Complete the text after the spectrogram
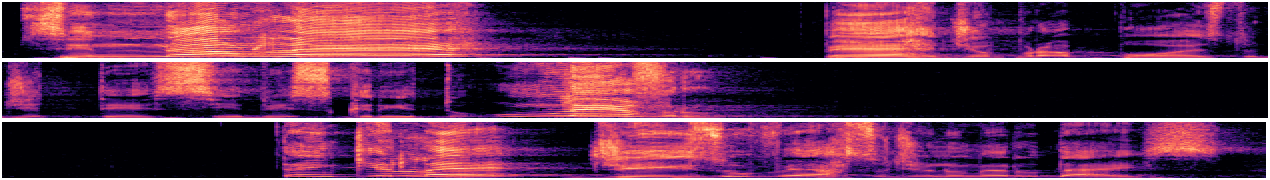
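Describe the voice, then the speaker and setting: A Brazilian man preaching as a pastor, colloquial and emphatic, with rhetorical pauses and dramatic storytelling. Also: very high voice, sing-song. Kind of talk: animated sermon with dramatic storytelling. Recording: long hall reverb.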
